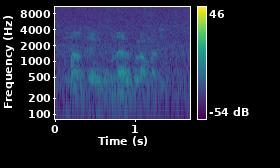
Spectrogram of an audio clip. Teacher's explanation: So you hear a high accent on árbol. And in the literature, this has been described as a contour that leads contrastive focus, less contrastive focus on the word with a high prominent accent.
